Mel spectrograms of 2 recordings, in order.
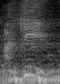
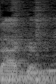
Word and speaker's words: Akim: It's spelled Akim, but it's Akim. pronounced Akeem. Akeem. Yeah, I would have said Akam.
